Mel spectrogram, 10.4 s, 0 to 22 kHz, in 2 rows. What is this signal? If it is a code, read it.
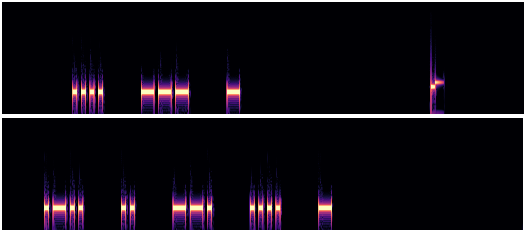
Morse code, heard as a keyed tone, about 28 wpm, spaced as for 16 wpm, 700 Hz. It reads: HOT LIGHT
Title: 3x Character Spacing - Top 200 Words - 28wpm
